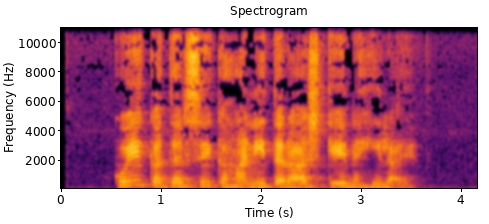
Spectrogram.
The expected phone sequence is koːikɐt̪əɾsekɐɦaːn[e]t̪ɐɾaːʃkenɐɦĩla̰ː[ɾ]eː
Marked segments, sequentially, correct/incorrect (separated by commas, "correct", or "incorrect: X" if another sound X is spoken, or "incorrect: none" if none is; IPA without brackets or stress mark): incorrect: i, incorrect: none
